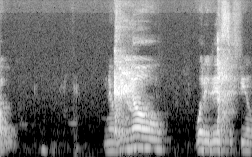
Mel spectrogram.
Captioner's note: attendee coughing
